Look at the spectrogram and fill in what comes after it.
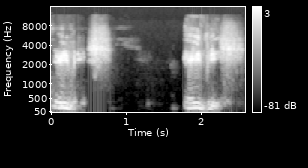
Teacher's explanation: G, when it's preceded by a closed vowel, is CH.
